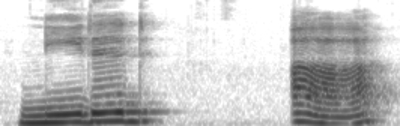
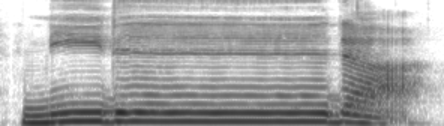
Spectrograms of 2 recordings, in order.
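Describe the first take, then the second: First: The two words are said separately. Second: The final D links into the next word. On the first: The speaker calls it wrong. "Instead of needed a, two distinct words" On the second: The speaker calls it right. "letting that D come right over in front of the word a"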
